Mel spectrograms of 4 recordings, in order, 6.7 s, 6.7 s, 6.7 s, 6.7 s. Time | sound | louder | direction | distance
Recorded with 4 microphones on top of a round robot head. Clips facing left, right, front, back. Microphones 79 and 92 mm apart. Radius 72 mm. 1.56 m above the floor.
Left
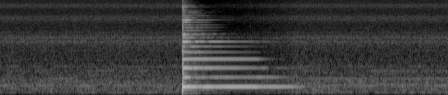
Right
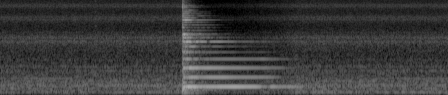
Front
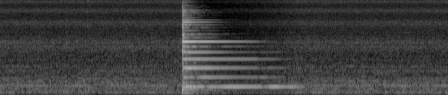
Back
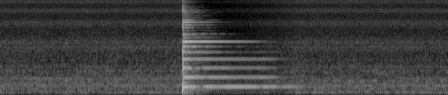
2.7 | a guitar | left 4 dB, back 2 dB | 120° left | 1.1 m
